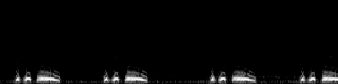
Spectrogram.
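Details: Decoy spotted dove giving its 'lụp' coo to provoke wild doves for trapping: two short clipped notes, then a longer falling coo, repeated about every two seconds in quiet surroundings.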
